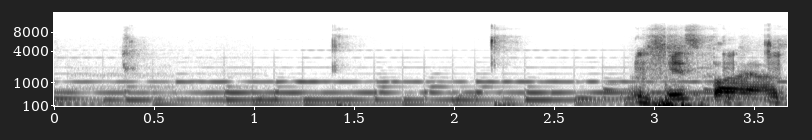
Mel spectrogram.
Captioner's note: game show music continues; clicking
